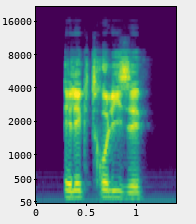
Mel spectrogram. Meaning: to electrolyze
- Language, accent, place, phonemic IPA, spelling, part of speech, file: French, France, Lyon, /e.lɛk.tʁɔ.li.ze/, électrolyser, verb, LL-Q150 (fra)-électrolyser.wav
